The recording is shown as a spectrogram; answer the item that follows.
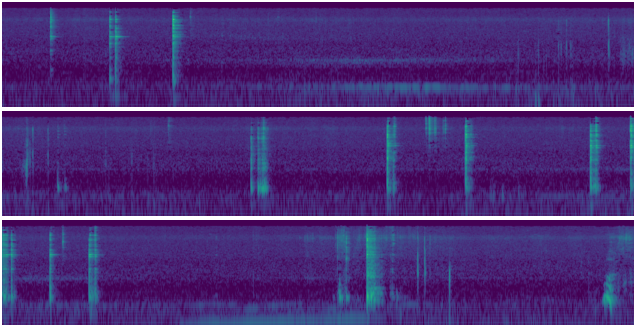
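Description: Long steel tweezers clinking and tapping against the glass of a tarantula enclosure: a dozen or so sharp, irregular clinks in small clusters, with a faint low rumble near the end.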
